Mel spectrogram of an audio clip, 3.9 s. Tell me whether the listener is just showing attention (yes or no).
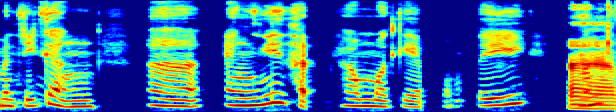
no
